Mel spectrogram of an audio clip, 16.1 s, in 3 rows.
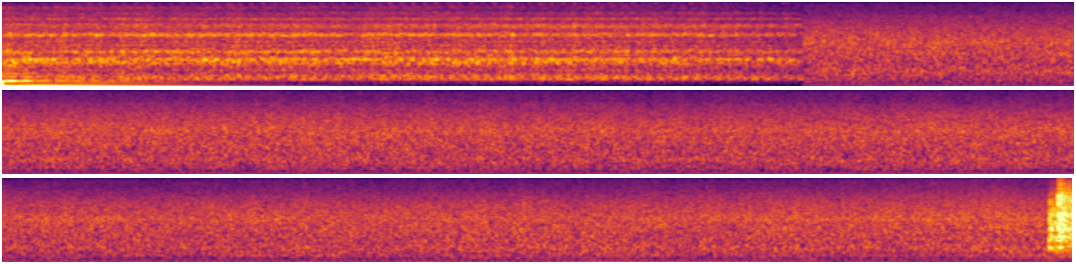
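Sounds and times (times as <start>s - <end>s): lathe humming and whining: 0.0s - 4.0s.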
